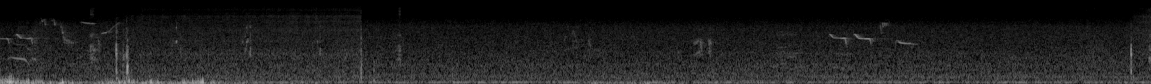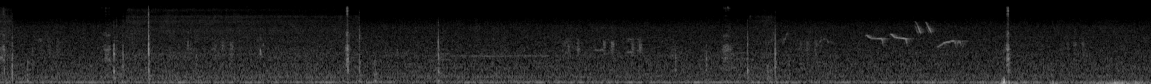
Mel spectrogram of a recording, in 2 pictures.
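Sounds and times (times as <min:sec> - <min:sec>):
bird chirping: 0:00.0 - 0:03.6, 0:08.3 - 0:09.2, 0:18.8 - 0:21.2
steady hiss: 0:00.0 - 0:23.0
small clicks: 0:12.6 - 0:15.2.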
